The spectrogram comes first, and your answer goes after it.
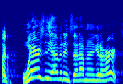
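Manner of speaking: put-on a boy arguing back at Mom; mad kid. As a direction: demand proof like an angry child. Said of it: "I remember being so mad".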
